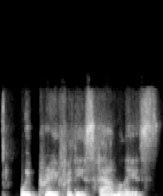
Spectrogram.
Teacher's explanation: it's serious it's almost too serious to emphasize so he puts it down low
